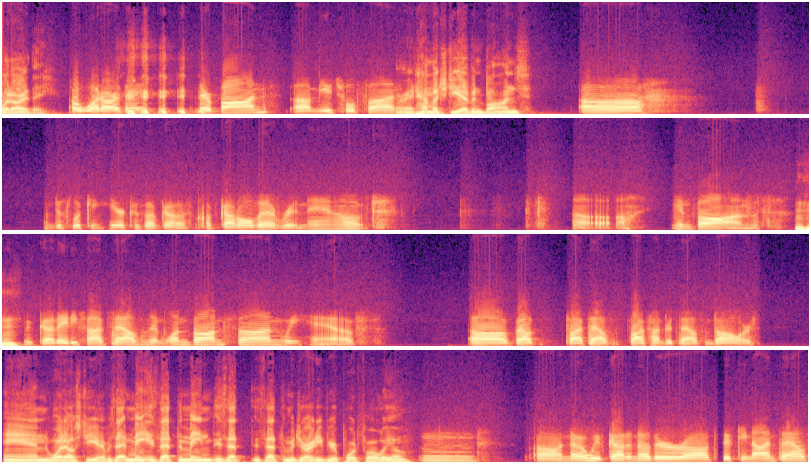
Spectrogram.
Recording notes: Financial planning call-in show.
